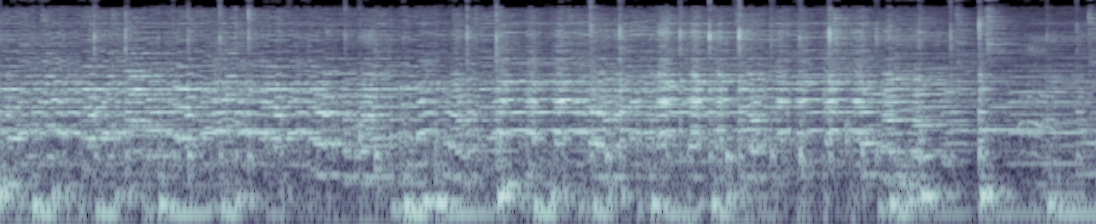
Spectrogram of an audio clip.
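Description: Harmonium playing quick melodic phrases in Raag Yaman over a tabla accompaniment, with deep, regular bass-drum strokes and sharp finger strokes.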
